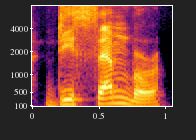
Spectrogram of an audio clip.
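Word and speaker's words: December: আমি বললাম ডিসেম্বর, আর আপনি বলতেছেন ডিসেম্বর, ডিটাকে জোরে বলতেছেন না, ডিসেম্বর, সেম্বর, এভাবেই উচ্চারণ করবেন, ডিসেম্বর, ডিসেম্বর।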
